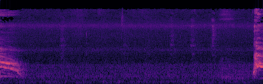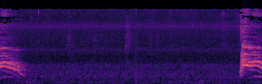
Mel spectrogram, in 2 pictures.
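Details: Japanese Chin, also called Japanese Spaniel, barking indoors: sharp, high bright barks with a falling tail, spaced about five seconds apart, three heard, with quiet room hum between them.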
